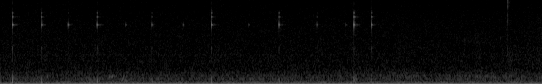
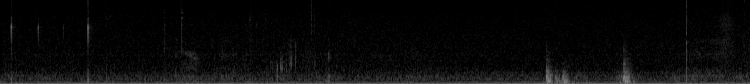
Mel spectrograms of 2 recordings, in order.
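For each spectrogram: First: glass cologne bottle. Second: plastic bottle cap.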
